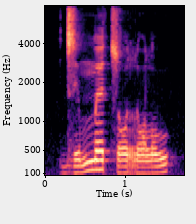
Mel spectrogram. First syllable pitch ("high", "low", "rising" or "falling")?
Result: low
